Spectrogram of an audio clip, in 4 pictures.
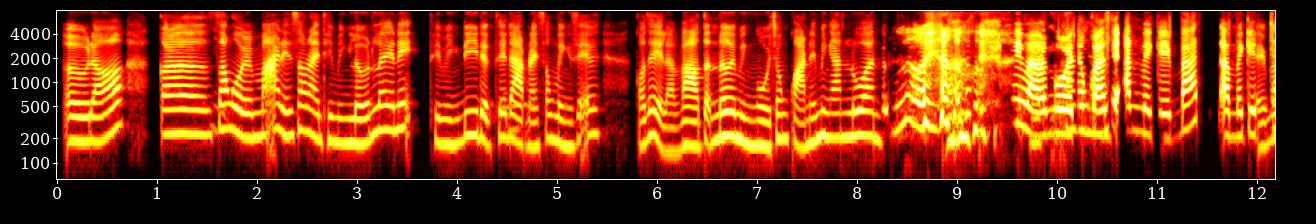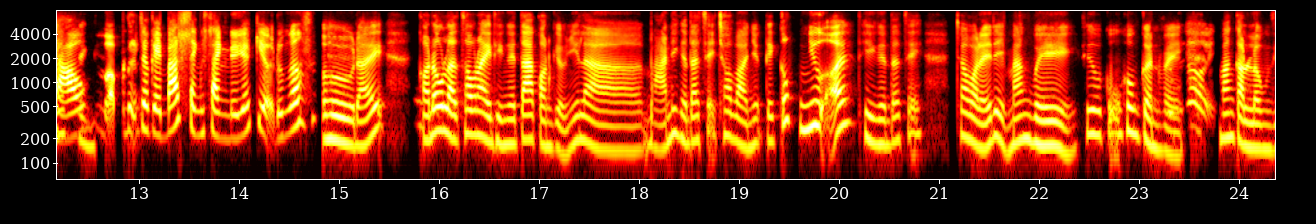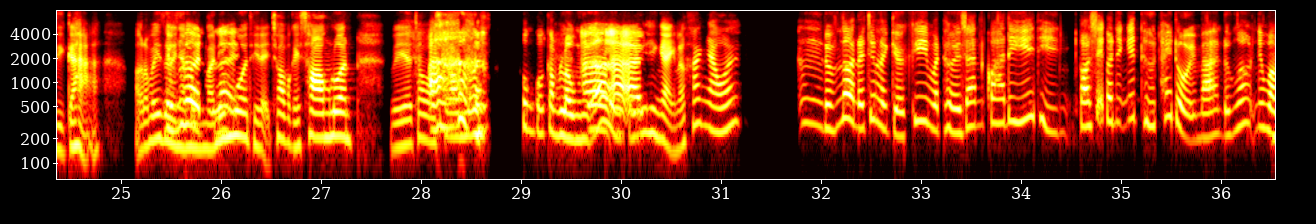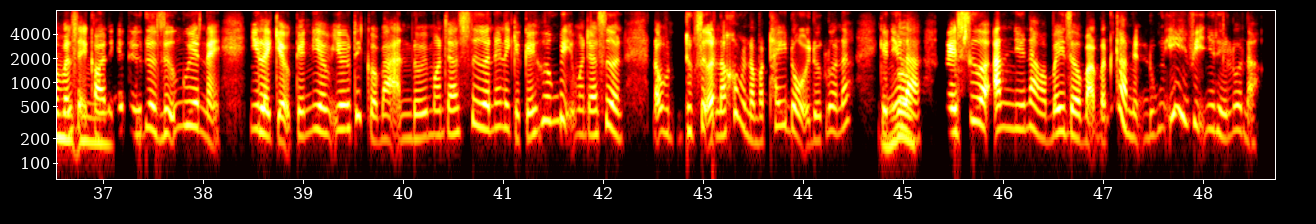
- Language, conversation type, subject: Vietnamese, podcast, Bạn có thể kể về một món ăn gắn liền với ký ức tuổi thơ của bạn không?
- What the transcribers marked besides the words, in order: tapping; laugh; laughing while speaking: "Đó"; laughing while speaking: "đúng không?"; laughing while speaking: "gì cả"; laughing while speaking: "Đúng rồi"; laughing while speaking: "À!"; laughing while speaking: "luôn"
